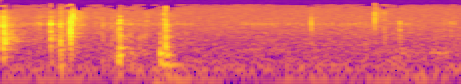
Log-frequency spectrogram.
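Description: A Zara perfume's cardboard box being handled and its glass bottle slid out: a few light clicks and scrapes of card and glass, bunched in the first second.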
